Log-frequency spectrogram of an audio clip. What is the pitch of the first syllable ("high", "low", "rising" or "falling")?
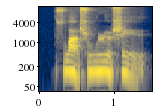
falling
